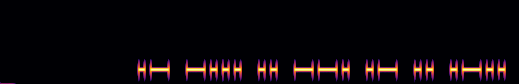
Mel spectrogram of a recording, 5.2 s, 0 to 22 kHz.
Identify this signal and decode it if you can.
Morse code, heard as a keyed tone, about 20 wpm, 700 Hz. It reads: ABIGAIL
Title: USA Common Names - 20wpm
